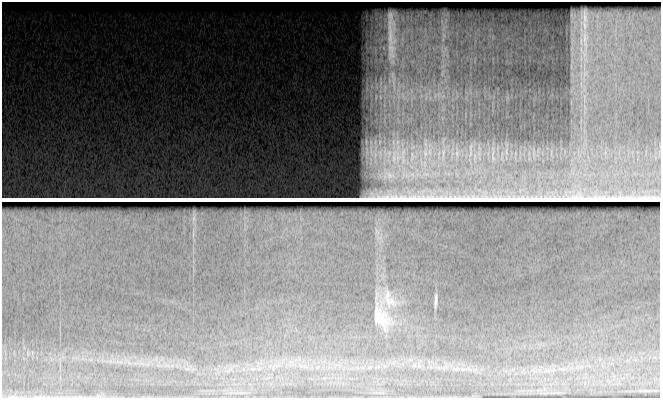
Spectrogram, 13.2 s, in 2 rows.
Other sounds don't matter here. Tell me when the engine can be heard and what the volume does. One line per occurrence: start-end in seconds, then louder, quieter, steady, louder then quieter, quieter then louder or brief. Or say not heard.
3.6-13.1 louder.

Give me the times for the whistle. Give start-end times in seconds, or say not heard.
10.3-10.9.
